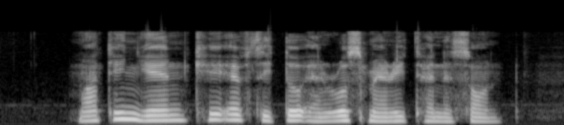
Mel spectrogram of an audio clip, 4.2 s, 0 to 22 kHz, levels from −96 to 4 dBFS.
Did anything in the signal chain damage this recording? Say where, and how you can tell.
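No, nothing in the signal chain damaged this speech recording. None of the stages, from analogue wiring and conversion through to storage and playback, left an audible trace.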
